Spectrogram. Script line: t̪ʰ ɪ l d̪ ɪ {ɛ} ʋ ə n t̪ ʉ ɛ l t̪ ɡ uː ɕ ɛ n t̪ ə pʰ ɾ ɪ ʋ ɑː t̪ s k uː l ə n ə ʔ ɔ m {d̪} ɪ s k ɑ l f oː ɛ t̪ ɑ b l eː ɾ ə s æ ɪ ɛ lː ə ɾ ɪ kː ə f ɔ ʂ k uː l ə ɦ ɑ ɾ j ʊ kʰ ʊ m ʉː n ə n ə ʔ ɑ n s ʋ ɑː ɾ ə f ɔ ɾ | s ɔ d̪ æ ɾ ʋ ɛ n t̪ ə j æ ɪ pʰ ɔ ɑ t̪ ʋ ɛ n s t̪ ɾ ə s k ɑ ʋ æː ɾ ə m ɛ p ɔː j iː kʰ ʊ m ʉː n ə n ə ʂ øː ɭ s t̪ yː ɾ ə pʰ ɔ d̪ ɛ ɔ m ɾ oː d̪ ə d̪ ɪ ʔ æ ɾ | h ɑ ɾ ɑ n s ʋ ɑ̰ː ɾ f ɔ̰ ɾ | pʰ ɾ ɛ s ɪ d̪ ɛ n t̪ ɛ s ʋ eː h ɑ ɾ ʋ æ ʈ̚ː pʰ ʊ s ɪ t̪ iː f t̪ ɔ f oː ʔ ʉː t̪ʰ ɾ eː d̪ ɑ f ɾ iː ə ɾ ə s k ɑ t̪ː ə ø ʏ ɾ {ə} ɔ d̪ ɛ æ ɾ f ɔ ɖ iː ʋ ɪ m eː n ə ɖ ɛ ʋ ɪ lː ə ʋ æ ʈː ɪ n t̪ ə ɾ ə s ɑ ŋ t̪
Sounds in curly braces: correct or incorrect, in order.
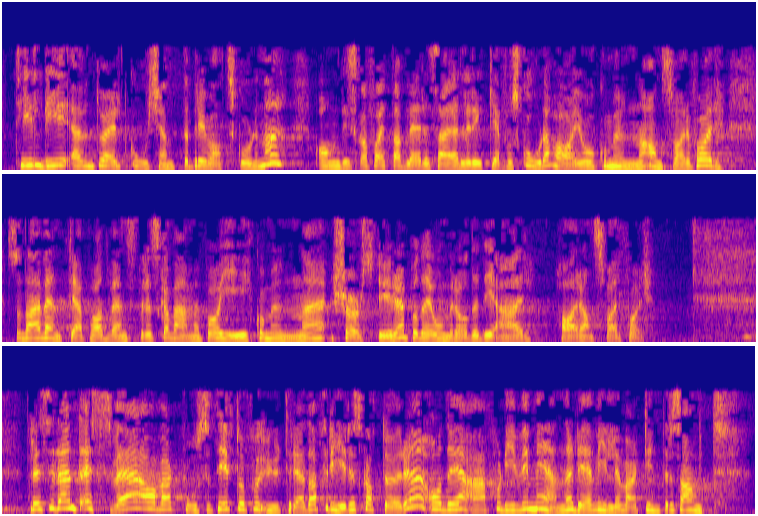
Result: correct, correct, correct

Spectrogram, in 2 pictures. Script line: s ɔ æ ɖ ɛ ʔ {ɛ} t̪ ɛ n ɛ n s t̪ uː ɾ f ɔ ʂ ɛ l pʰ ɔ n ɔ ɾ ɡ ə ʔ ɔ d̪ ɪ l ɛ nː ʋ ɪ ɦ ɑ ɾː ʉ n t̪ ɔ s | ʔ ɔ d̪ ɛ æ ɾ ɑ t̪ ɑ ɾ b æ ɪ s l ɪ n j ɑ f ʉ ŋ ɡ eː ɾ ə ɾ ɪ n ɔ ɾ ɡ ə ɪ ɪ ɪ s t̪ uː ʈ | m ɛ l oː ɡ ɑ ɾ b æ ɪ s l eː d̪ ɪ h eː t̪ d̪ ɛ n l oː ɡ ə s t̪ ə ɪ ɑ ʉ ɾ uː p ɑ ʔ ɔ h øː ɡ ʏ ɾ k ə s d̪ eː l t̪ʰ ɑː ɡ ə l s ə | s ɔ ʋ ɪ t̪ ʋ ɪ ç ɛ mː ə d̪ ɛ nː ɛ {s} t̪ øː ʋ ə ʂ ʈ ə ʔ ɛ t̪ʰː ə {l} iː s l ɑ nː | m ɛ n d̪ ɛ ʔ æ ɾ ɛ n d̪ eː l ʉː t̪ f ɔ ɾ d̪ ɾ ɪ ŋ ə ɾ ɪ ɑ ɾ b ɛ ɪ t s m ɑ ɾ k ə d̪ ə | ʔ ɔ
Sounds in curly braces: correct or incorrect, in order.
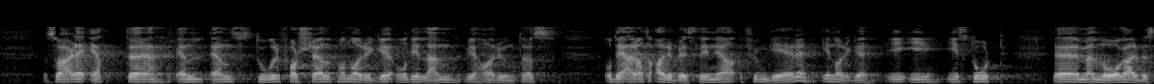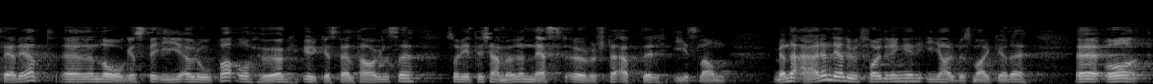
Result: correct, correct, incorrect

